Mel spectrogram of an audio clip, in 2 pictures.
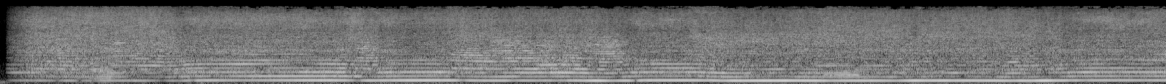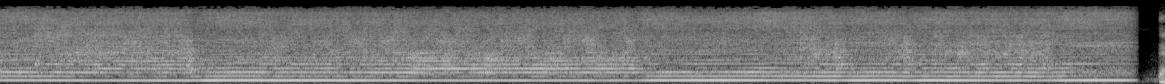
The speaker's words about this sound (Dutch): mensen moeten nu niet denken dat Pim Dijkgraaf opeens eh, onze studio aan het schuren is met een grote schuurmachine.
